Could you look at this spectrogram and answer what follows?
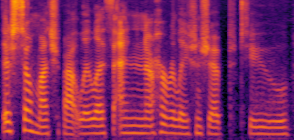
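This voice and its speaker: A woman's voice: low-pitched, steady tone, a little slow, dry recording, studio quality. A woman co-hosting a casual fan podcast, playful and self-deprecating as she talks. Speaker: podcast host.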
